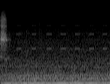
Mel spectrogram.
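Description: Soft electronic beeps repeating at an even, quick pace over a steady low hum.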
